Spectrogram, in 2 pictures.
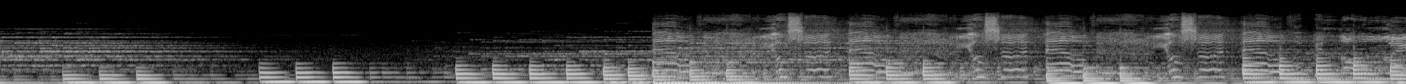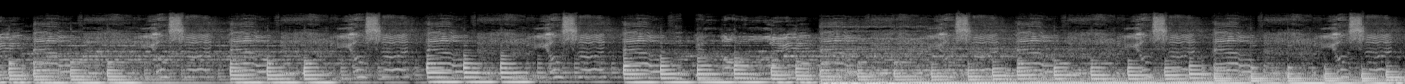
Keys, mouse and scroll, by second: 0.7 a, 1.5 e, 5.4 ctrl+r, 5.9-14.9 ctrl+middle drag, 6.3 ctrl+b, 10.7 alt+right click, 14.9 alt+right click, 15.0-19.6 alt+middle drag, 19.0 alt+right click, 19.6 alt+right click, 19.7-28.1 alt+middle drag.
